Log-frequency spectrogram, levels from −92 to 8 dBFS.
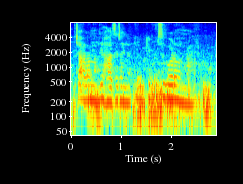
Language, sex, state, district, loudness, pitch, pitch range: Telugu, female, Andhra Pradesh, Chittoor, -15 LUFS, 205 Hz, 195-215 Hz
